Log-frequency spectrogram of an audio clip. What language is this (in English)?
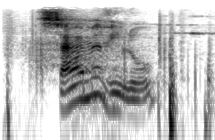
Kabyle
